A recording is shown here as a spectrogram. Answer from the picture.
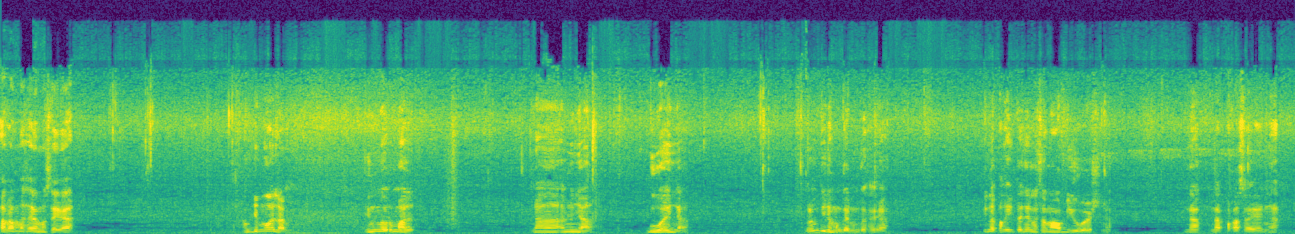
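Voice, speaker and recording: Over noticeable background noise, a man with a fairly high pitch and ordinary pitch variation talks at a fairly quick pace, broken by long, frequent pauses. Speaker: food vlogger. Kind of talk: mukbang vlog. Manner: calm, subdued.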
